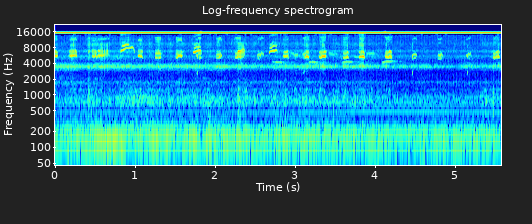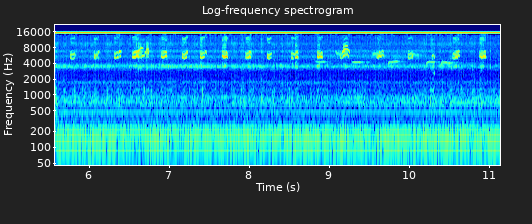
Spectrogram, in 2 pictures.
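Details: Six blue tit chicks in a crowded nest box, recorded 22 May 2019. High, thin peeping notes follow one another quickly and continuously, with a low background hum.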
